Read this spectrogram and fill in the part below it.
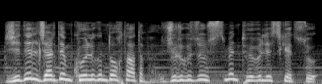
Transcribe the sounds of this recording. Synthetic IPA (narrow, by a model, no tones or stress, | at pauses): ʒe̞d̪e̞lʒæɾd̪e̞mkʲʰɵlɪɡʲɪnt̪ʰo̞qt̪ɑt̪əpʒʏɾɡʲɪzuʃɪ̥sɪme̞nt̪ʰɵbele̞skʲe̞t̪ʰʏ̥su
